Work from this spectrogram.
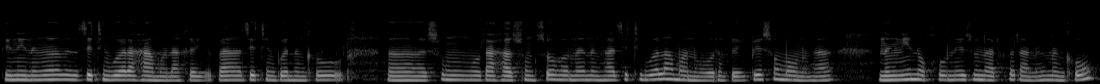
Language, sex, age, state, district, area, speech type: Bodo, female, 30-45, Assam, Udalguri, urban, spontaneous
